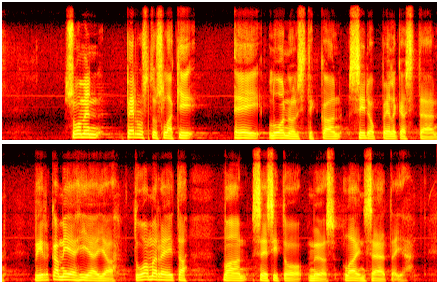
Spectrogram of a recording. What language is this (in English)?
Finnish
